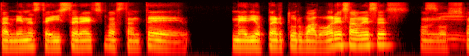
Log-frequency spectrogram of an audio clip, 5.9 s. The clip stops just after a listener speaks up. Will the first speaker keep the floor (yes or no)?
no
